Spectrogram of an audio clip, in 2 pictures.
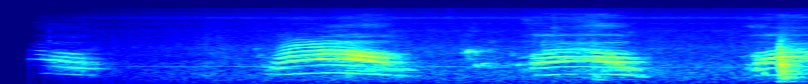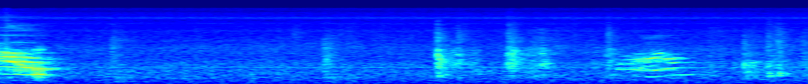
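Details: Pet cat meowing in conversation with its owner indoors: several arched, harmonic meows spaced about two seconds apart, the owner's voice answering between them, softer meows toward the end.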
